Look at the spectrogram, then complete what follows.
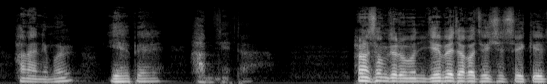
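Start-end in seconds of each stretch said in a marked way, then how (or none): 0.1-2.5 very slow, soft, low devotional close; hushed reverent recital. Acted. Preacher closing recited praise lyrics, hushed and reverent. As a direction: let it sink into a slow hush.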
